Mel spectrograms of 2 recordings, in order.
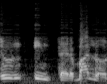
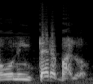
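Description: First: Said in the usual way. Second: "intervalo" stressed on TER; mistaken stress. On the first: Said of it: "Eso es un intervalo". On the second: Shown as a demonstration. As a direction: say "un intervalo" as un in-TÉR-va-lo. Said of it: "no un intervalo".

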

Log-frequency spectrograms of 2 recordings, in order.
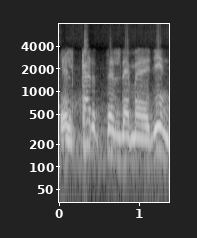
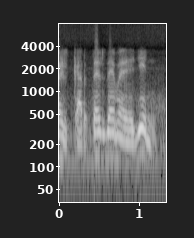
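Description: First: "cártel" stressed on the first syllable, CAR-tel; Spain's stress pattern. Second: "cartel" stressed on the last syllable, car-TEL; Colombian stress pattern. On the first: Teacher quoting the usage in Spain, "cártel" stressed up front. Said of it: "en España decían el cártel de Medellín". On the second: Teacher recalling how Colombians said it, "cartel" stressed at the end. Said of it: "decíamos el cartel de Medellín". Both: Shown as a demonstration.

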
